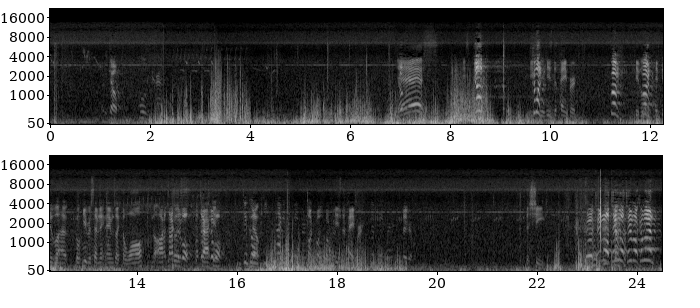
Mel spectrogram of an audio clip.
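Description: A man calls out instructions outdoors.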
